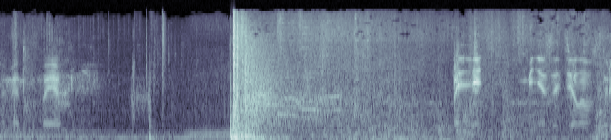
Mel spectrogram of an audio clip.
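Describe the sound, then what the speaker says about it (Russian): A sudden loud explosion in a video game bursts in after chatter, then a rumbling roar that tails off while voices keep talking over game noise. "меня задело взрывом."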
